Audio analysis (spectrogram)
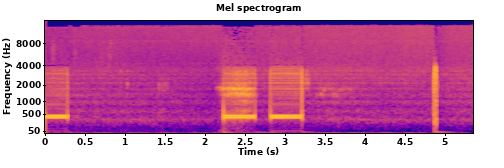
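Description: A telephone ringing tone sounds in short, steady electronic bursts, one brief burst followed after a pause by a double ring, then a sharp click as an American record producer answers the phone.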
